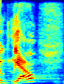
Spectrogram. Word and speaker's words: Liao: And we have Matthew Liao.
